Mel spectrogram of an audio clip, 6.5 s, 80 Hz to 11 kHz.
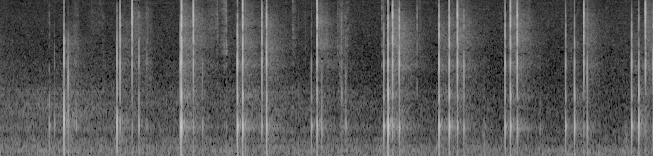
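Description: Long nails tap and scratch across the labeled body of a shaving foam can, likely a metal aerosol can with a plastic cap, lying on its side on a countertop with both hands on it. Quick bursts of sharp, bright clicks come in small clusters, each with a faint hollow ring around 700 Hz that dies almost instantly.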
